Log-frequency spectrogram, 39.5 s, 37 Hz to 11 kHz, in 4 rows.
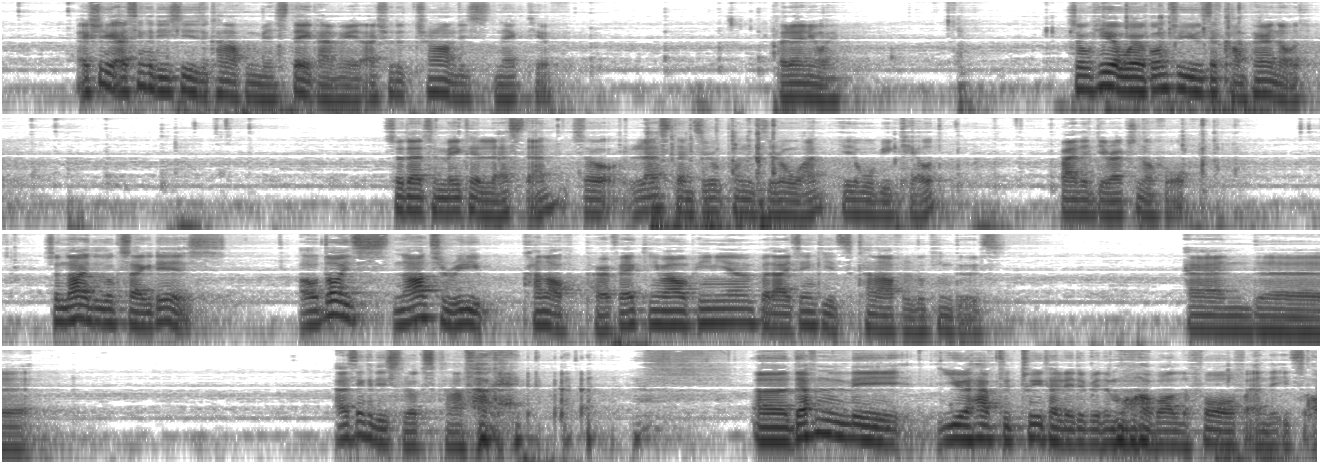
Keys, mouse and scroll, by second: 0.0 click, 0.6 click, 1.0-8.0 middle drag, 8.0 ctrl+a, 10.8-11.6 ctrl+middle drag, 11.6-16.8 drag, 16.8-18.8 shift+middle drag, 18.8 g, 37.2-38.2 middle drag, 38.2 click, 39.0 shift+d.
